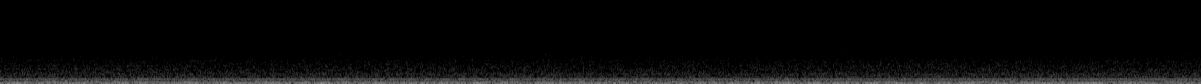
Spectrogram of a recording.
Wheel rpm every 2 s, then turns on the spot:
0, 0, 0, 0, 0, 0.
none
